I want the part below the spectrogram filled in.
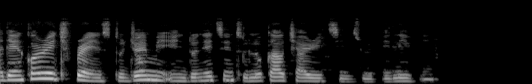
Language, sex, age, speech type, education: Nigerian Pidgin, female, 30-45, spontaneous, tertiary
